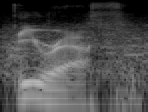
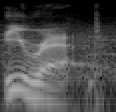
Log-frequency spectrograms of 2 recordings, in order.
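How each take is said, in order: First: The word ends with a th sound. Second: The word ends with a plain t sound. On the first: This is how outsiders say the name. The speaker calls it wrong. "and not Erath" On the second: This is how locals say the name. The speaker calls it right. "it properly would be said if you're from Erath, you say Erat"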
